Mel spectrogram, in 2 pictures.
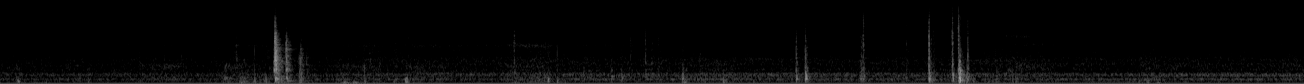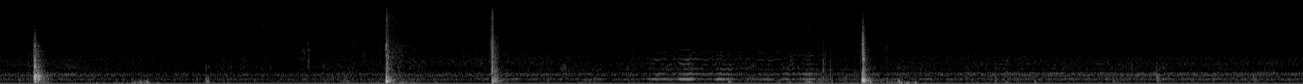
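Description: Honeybees buzzing steadily in a thick cloud around an opened hive. About eight sharp knocks of hive boxes and a hive screen being lifted and banged down as the bees of a queenless, drone-laying-worker colony are shaken out.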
